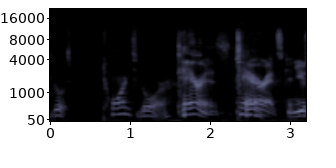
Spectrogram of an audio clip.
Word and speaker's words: Terrence: Do you guys like the addition of Torrance Gore? Terrence. Can you say Terrence? Terrence, god dang. Torrance. Did I spell it wrong or Torrance.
